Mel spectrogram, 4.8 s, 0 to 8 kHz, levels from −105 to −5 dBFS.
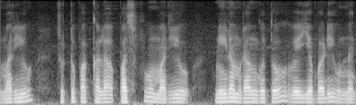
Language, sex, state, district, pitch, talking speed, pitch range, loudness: Telugu, male, Telangana, Adilabad, 100 Hz, 100 wpm, 100-110 Hz, -18 LUFS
